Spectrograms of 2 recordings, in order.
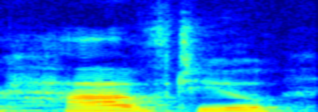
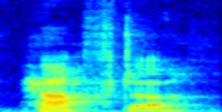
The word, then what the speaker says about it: have to: That in fluent speech, we actually don't say a v sound here. Have to. It changes more to have to. So we reduce the to a t and that v changes to an f.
